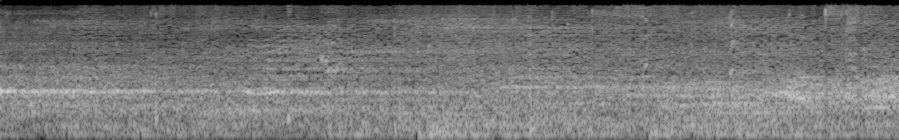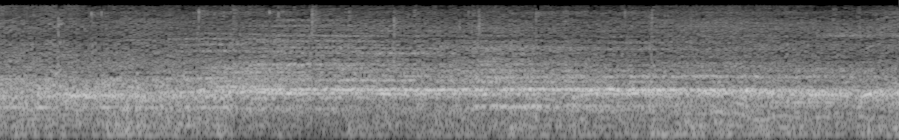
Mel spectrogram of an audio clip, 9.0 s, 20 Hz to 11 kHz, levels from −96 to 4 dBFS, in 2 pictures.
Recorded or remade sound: recorded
